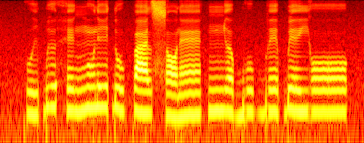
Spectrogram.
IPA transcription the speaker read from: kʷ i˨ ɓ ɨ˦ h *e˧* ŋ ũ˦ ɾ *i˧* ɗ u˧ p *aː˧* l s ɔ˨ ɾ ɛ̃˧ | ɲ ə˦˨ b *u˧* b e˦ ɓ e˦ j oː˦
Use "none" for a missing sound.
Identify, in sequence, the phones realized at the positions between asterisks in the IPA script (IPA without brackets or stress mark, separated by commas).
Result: e˧, i˦, aː˧, u˧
